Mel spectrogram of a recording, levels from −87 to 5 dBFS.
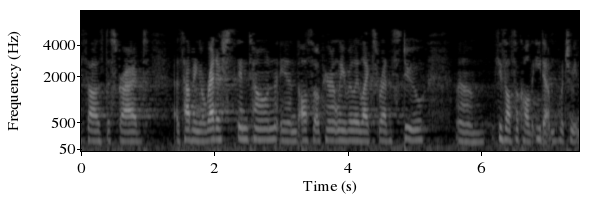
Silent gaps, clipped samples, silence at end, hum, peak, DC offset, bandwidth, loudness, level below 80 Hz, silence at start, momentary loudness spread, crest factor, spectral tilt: none; under 0.1%; 0 s; none; -20 dBFS; under 0.1%; 5.6 kHz; -44 LUFS; -68 dBFS; 0 s; 14 LU; 26 dB; -2.5 dB/octave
